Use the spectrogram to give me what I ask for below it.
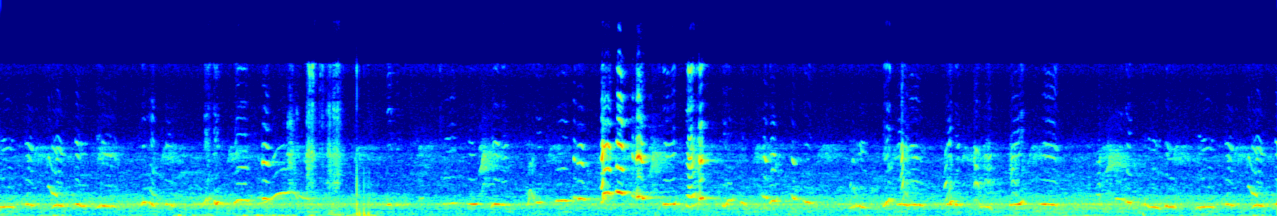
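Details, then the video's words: A young and an older Australian butcherbird exchange calls while feeding: a run of gentle, wavering whistled notes with upward and downward slides, quiet and conversational, with brief clicks, a soft low rumble and a faint background hum. "Two Birds chatting to each other during feeding ? Australian Butcherbird"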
